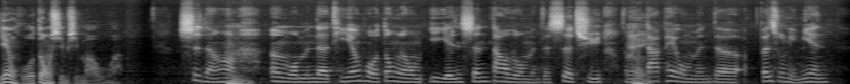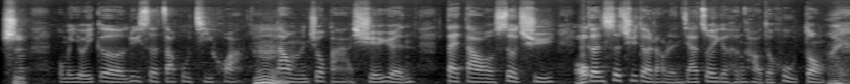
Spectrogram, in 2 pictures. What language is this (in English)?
Chinese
